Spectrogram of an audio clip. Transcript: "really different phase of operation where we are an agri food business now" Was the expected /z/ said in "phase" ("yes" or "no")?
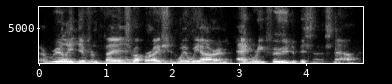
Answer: yes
